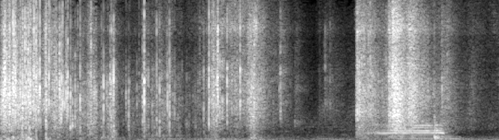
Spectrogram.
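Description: Crumpled packing paper rustling and crackling as it is handled and pulled out of a cardboard box. A brief pitched sound stands out about four seconds in.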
